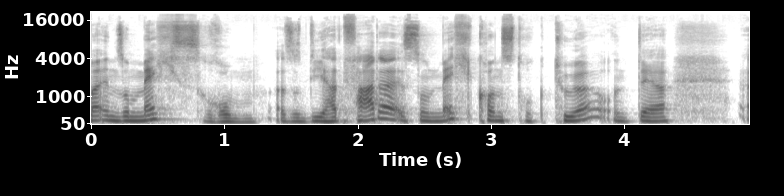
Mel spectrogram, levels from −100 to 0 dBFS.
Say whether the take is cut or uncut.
cut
